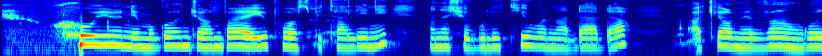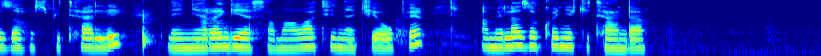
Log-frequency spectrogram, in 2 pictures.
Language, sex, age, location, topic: Swahili, female, 25-35, Wajir, health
